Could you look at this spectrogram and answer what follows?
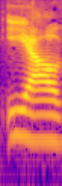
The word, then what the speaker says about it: Iao: And went to the Iao Valley on the north side, which it is pronounced like meow, Iao.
